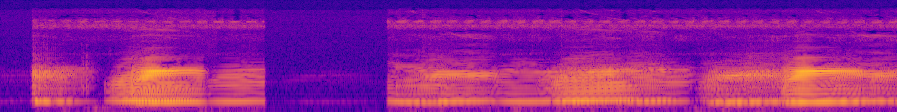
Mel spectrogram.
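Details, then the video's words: Banded bullfrog producing nasal, lowing calls: a short burst, a brief silent gap, then a long run of droning moos rising and falling in loudness about once a second. "How the Banded Bullfrog Cry? This sound so amazing!!!"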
